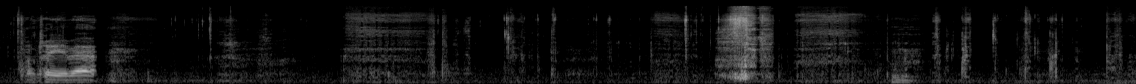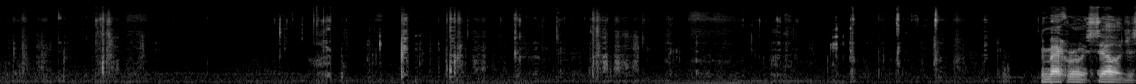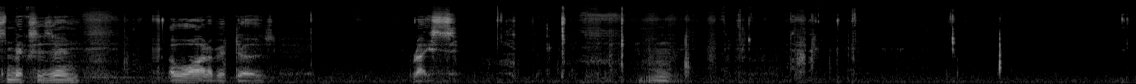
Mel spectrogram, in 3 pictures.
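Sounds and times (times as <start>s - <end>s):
man chewing food: 0.0s - 0.4s, 1.3s - 21.7s, 27.6s - 32.8s.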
